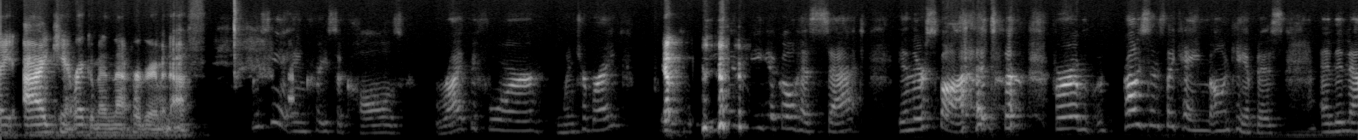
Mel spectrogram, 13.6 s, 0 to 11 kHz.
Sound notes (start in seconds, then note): 7.0 chuckles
